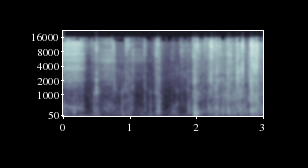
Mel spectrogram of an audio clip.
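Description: Loud crunching of a stale dry snack being chewed, a run of sharp brittle crackles with brief pauses between bites. No one speaks.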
